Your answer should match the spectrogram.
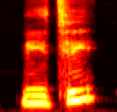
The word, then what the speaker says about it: Neeti: I want to make sure I'm pronouncing your name correct. Niti. Niti.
